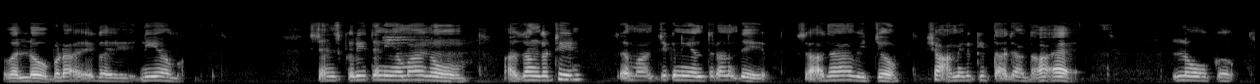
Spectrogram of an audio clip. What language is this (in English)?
Punjabi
